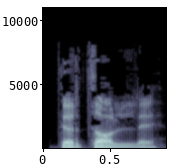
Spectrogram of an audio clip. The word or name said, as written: Terzolle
